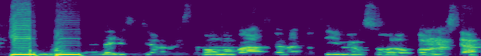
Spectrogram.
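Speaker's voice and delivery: comic closer over the music; punchline. Real, not acted. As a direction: deliver the closer big and high.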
